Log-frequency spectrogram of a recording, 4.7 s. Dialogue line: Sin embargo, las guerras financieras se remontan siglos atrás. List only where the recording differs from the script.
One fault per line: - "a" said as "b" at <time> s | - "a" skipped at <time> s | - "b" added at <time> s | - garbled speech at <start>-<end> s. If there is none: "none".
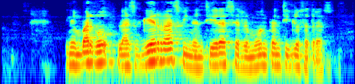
none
